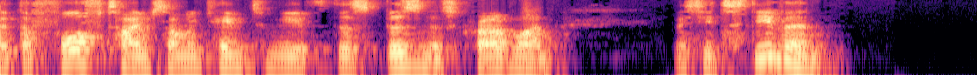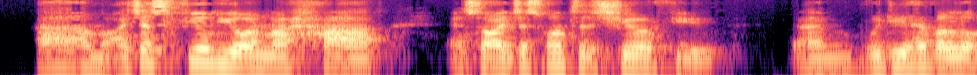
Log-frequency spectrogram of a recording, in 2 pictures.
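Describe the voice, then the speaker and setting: A man speaks at a fairly quick pace in a fairly high pitch, with ordinary pitch variation and long, frequent pauses. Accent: New Zealand. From New Zealand. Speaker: network marketing coach. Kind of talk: motivational talk. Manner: animated.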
